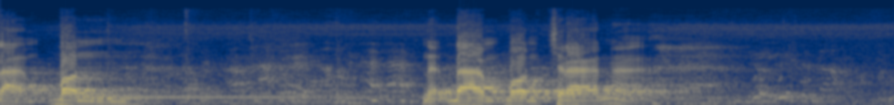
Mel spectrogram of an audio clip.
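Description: A man chants slowly into a microphone, with echo.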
